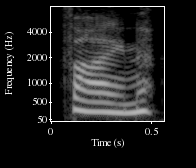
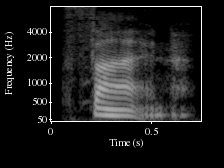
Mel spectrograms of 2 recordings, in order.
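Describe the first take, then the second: First: High, loud djinn voice; high-pitched, emphatic giving in; grudging djinn. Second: Lightly voiced male figure, grudging; a touch of grudging concession; grudging agreement. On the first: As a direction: concede in a high feminine character voice. Djinn Jezebeth gives in. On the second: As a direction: give in reluctantly, firm voice. Gruff character grudgingly agrees to swear. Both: A narrator's reading.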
